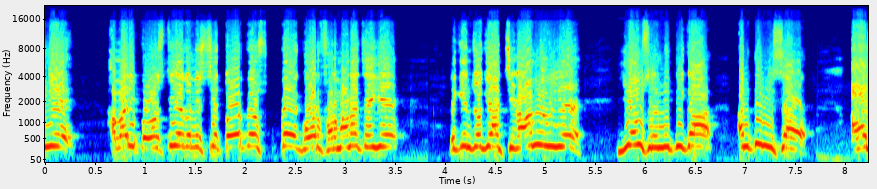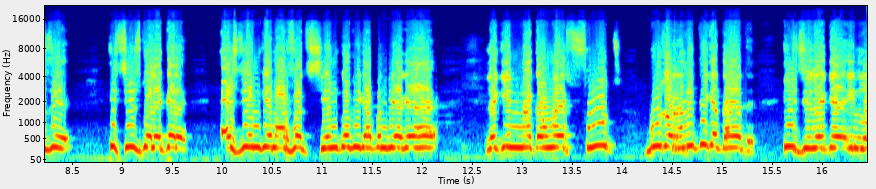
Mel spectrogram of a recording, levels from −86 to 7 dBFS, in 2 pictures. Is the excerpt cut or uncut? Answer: cut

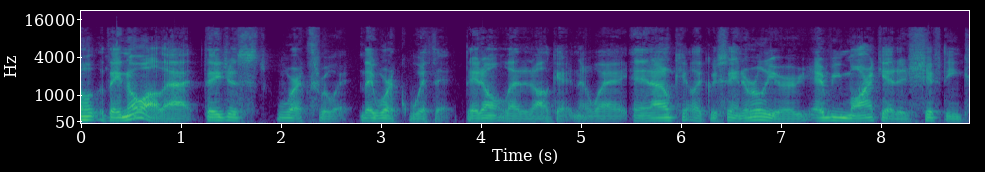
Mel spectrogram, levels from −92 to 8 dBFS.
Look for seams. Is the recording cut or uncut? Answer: cut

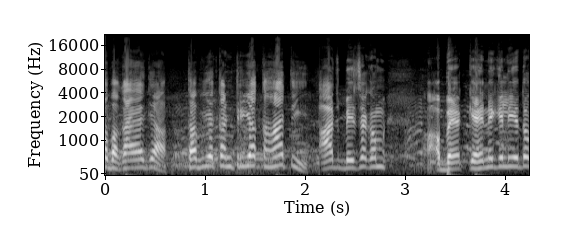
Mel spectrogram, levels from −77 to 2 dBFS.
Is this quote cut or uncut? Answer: cut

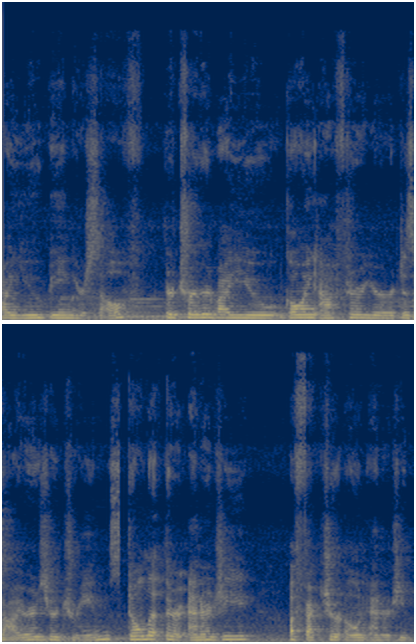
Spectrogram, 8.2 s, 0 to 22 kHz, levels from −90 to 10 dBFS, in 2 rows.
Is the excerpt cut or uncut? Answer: cut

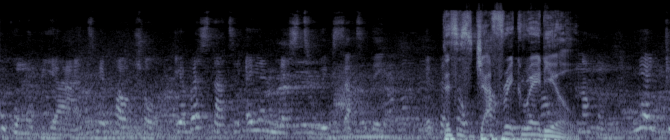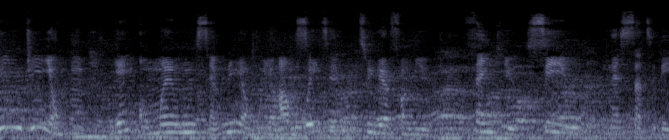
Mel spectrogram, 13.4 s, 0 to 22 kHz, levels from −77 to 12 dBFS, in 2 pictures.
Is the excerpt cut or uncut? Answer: cut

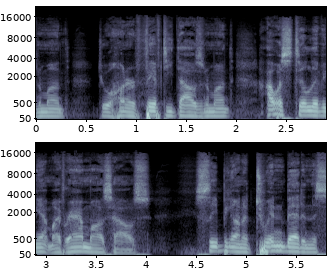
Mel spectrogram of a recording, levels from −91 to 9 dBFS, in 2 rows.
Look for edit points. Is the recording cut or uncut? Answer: cut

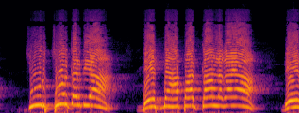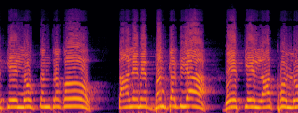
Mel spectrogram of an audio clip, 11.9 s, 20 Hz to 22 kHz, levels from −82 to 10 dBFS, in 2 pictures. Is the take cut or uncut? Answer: uncut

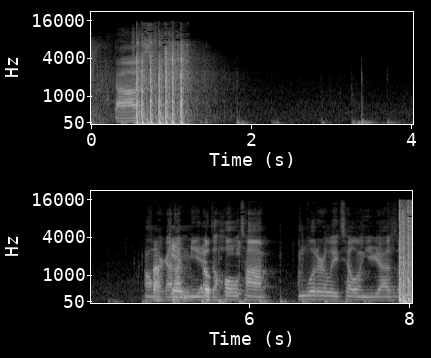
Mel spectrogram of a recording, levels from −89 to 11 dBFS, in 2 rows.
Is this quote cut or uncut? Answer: uncut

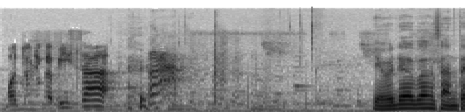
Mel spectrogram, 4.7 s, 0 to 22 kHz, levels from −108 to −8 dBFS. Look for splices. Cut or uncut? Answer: uncut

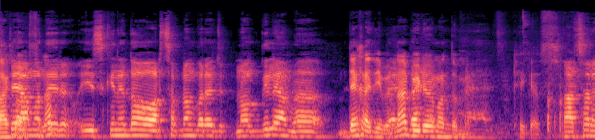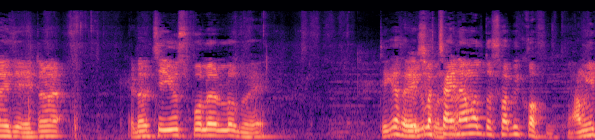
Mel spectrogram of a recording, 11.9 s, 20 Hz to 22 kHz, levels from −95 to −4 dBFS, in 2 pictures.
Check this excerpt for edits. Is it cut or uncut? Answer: uncut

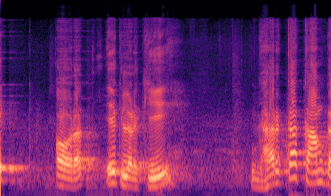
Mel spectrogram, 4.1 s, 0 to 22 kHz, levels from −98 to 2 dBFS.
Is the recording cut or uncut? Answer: uncut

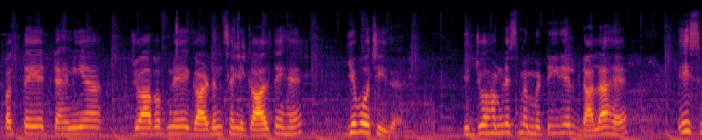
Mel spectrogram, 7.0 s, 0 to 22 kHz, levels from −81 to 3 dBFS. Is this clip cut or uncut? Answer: cut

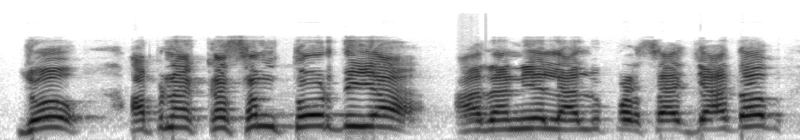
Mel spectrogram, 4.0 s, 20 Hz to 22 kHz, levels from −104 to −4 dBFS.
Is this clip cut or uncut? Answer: cut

